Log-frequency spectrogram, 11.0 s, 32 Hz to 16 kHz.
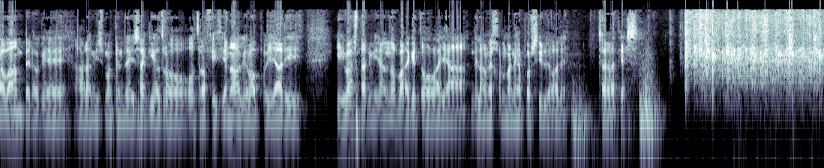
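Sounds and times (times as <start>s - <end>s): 
speech: 0.0s - 9.0s
applause after an emotional farewell speech: 9.0s - 10.9s.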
